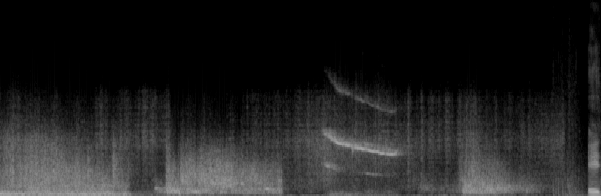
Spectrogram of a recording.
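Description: Firecrackers and fireworks going off in a series of loud noisy bursts, loudest in the first second, with a falling whistle about three seconds in.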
